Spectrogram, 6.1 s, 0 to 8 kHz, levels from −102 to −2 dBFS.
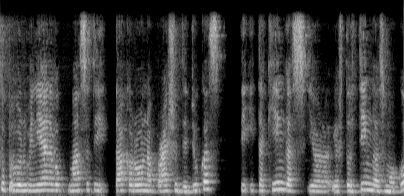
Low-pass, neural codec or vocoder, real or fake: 7.2 kHz; codec, 16 kHz, 0.4 kbps, LongCat-Audio-Codec; fake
